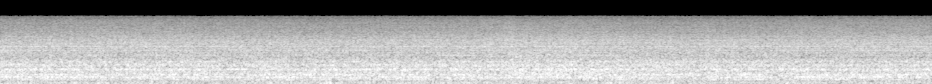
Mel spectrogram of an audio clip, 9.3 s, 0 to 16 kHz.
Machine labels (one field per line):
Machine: fan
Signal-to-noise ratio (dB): 6 dB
